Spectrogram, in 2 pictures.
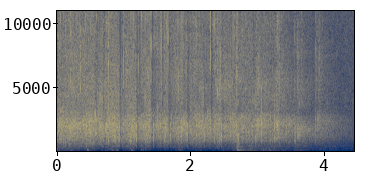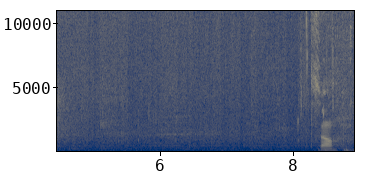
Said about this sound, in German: Also nochmal Applaus für ihn.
